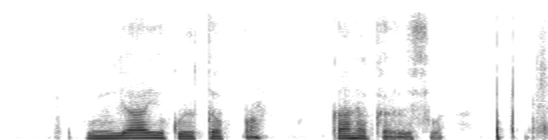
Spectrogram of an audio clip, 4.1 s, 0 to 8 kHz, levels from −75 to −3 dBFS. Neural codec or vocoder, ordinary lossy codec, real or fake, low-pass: codec, 16 kHz, 2 kbps, FunCodec, trained on LibriTTS, 25 frames a second; AAC, 32 kbps; fake; 7.2 kHz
